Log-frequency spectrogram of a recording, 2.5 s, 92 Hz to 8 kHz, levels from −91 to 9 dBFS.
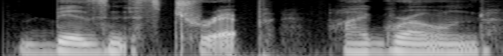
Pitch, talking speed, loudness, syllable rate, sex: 130 Hz, 95 wpm, -19 LUFS, 3.6 syllables/s, female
